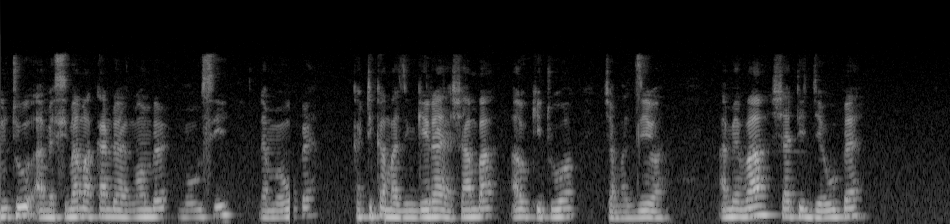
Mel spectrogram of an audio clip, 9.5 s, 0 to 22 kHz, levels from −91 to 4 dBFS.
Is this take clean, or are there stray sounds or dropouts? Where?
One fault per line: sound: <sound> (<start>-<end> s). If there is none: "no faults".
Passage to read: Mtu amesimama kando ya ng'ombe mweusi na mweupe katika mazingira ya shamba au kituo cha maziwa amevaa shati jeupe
sound: dropout (2.9-2.9 s)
